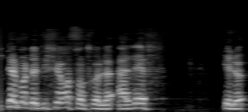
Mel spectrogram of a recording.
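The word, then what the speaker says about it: אלף: pris naissance alors Vous pouvez dire avec moi alf alf alf alf et la prononciation la prononciation vous et en fait il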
